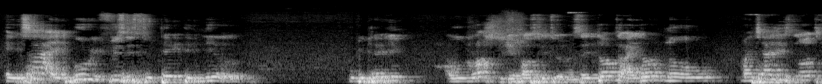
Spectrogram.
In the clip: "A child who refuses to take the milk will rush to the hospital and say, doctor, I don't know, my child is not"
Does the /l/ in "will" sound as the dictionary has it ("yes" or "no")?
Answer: no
